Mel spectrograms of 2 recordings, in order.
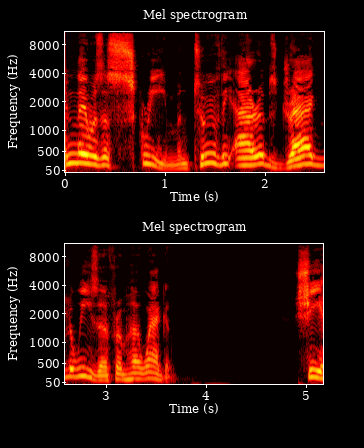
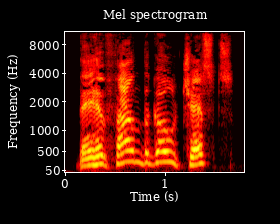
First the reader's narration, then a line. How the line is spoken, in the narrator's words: There was a shout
